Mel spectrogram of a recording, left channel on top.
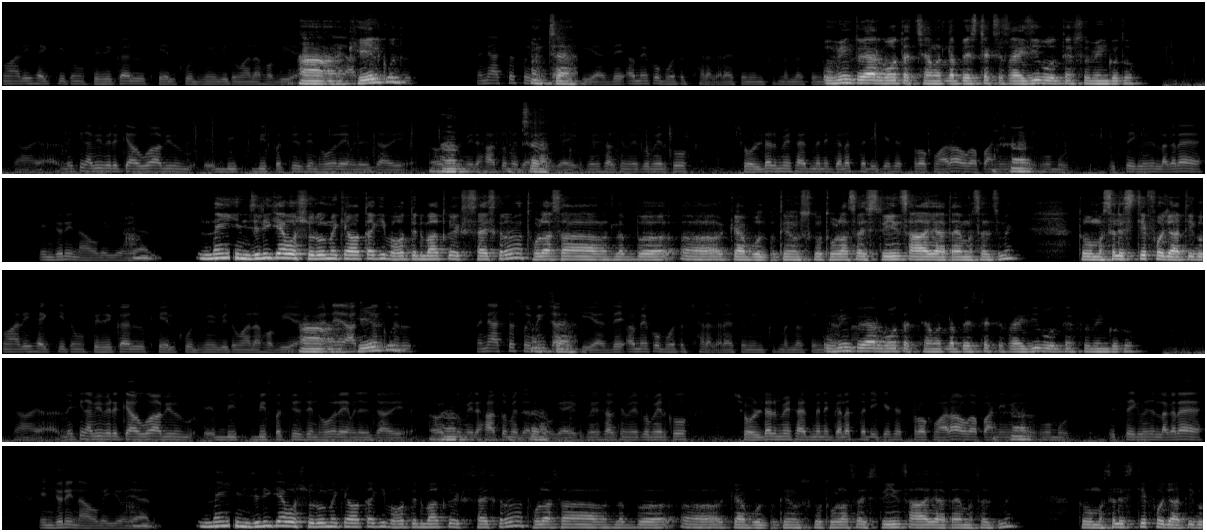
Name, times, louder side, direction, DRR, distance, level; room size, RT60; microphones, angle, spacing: voice 1, 0.0-4.1 4.7-8.6 12.1-22.8 23.1-25.6, right 1 dB, 30° right, 2.9 m, -46 dB
voice 2, 3.0-4.0 5.3-5.8 8.2-11.4 16.3-16.7 17.3-17.5 22.1-22.3 25.3-25.6 26.0-34.2 34.5-36.0, left 6 dB, 85° left, 0.4 m, -29 dB
sound 1, 11.6-23.5, left 1 dB, 50° left, 5.3 m, -56 dB
head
